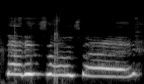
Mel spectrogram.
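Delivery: high, loud hammed-up crying, laughing into it; mock sobbing wail. Echoing her co-host's joke, hammed-up fake crying. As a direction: join in the fake bawling.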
